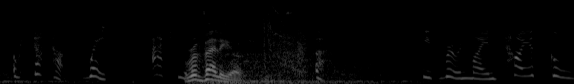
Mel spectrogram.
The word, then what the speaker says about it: Revelio: Revelius. You're saying it wrong. Ugh, Revelia. Much better. Oh, shut up. Wait. Accio. Revelio.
